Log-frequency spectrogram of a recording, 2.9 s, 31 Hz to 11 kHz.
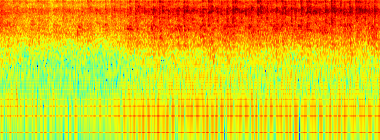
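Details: Deep, even V8 rumble through newly fitted exhaust headers on a truck, steady at idle with no chugging or stumbling; sounds healthy.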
